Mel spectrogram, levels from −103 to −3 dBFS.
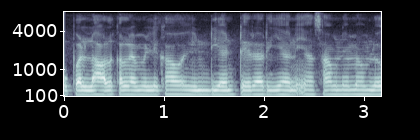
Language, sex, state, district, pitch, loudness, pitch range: Hindi, male, Haryana, Rohtak, 145 Hz, -17 LUFS, 145-150 Hz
